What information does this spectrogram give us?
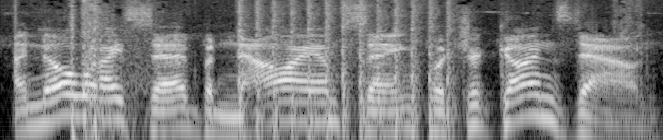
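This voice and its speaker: An actor playing a proud, defiant leader of rebel fighters in an audio drama, stubborn and intense. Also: male voice, on the high side, sing-song, moderate pace, background noise. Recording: loud dramatic music underneath.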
